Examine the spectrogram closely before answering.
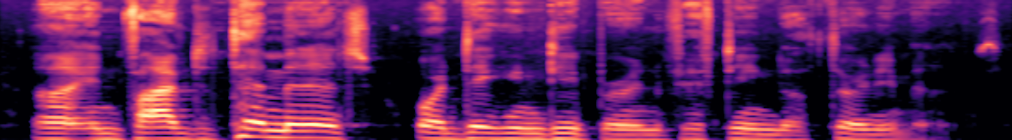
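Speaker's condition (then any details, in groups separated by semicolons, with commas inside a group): Bulbar onset ALS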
